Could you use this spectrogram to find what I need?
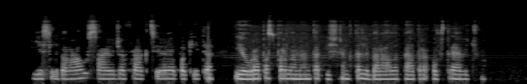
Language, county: Lithuanian, Vilnius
